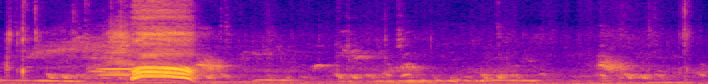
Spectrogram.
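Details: Crows fighting for food give a single loud, hoarse, arched caw of about a quarter second, followed by fainter chatter and a thin whistled note from other birds.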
